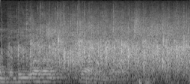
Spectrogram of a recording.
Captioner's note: applause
